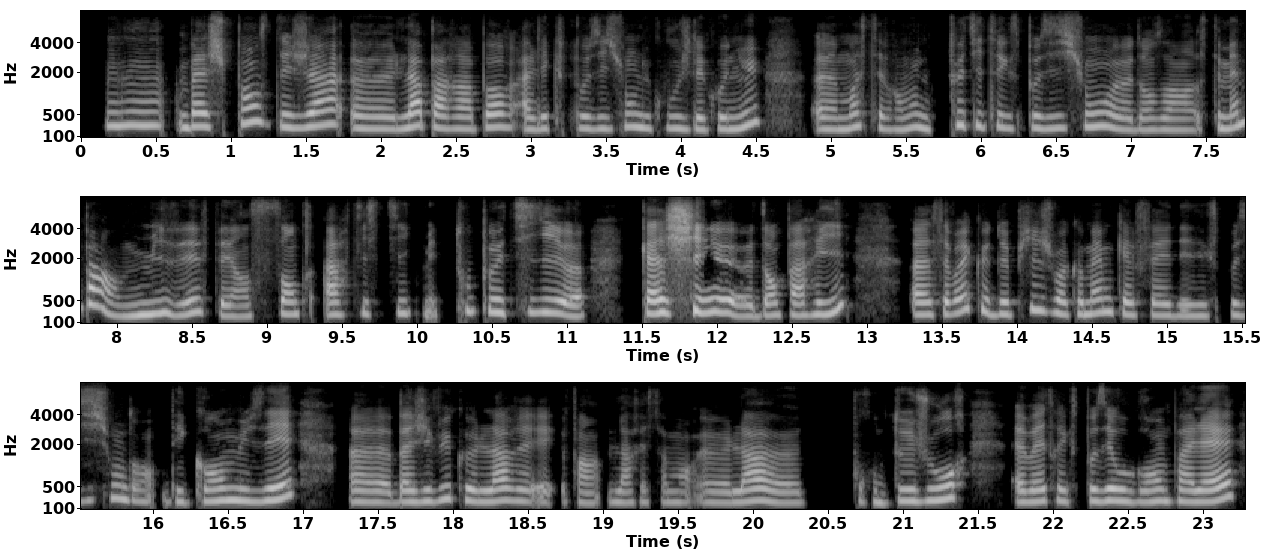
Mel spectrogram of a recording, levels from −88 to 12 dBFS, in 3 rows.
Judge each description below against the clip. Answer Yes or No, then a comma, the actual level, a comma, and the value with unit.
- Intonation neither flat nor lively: Yes, average, 3.3 semitones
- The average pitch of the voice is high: Yes, high, 230 Hz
